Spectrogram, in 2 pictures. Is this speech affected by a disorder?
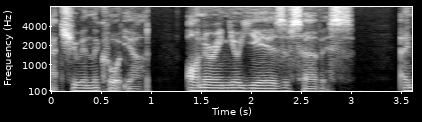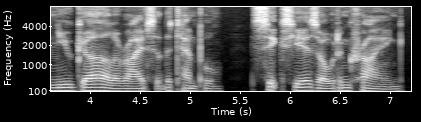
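No.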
